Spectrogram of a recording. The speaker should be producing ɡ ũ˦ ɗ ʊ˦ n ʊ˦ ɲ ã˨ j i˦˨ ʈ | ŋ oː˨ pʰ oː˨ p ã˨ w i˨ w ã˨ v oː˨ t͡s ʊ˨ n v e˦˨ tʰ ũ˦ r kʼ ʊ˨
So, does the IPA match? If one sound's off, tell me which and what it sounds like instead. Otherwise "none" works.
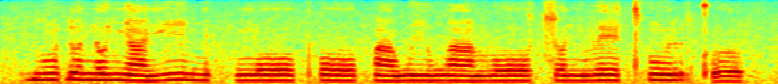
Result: ʈ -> n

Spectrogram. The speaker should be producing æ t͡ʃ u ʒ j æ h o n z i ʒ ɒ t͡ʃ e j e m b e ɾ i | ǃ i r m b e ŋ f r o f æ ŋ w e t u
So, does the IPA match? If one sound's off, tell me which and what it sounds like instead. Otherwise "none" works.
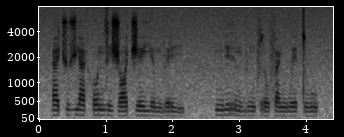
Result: ǃ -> ŋ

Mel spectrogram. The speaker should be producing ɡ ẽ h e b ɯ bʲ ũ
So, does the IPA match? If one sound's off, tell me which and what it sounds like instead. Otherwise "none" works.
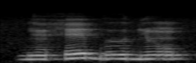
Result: none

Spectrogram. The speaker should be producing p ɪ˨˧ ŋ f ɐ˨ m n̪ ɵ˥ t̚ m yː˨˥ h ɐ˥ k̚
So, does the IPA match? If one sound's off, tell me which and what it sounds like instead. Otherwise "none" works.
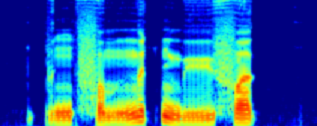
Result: h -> f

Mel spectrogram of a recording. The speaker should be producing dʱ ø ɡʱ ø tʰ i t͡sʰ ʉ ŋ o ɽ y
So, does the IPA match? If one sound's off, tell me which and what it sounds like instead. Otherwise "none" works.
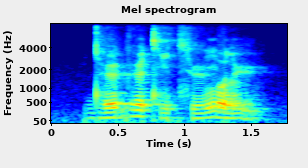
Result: ɽ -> l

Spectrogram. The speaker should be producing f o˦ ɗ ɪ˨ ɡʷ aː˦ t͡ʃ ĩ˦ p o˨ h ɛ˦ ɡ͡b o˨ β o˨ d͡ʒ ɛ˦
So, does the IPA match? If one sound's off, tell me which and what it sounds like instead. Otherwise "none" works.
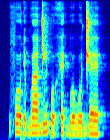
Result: t͡ʃ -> d͡ʒ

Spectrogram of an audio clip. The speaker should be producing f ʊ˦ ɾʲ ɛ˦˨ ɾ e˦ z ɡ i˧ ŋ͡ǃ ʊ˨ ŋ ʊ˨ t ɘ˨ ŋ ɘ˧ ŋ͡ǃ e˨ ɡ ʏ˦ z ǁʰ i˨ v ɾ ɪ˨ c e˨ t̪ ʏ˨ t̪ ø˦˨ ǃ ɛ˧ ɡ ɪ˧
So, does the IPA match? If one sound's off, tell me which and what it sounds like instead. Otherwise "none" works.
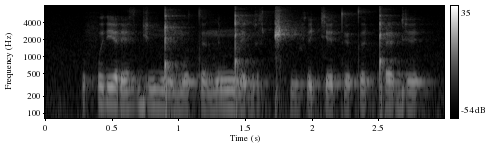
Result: ø˦˨ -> ɘ˦˨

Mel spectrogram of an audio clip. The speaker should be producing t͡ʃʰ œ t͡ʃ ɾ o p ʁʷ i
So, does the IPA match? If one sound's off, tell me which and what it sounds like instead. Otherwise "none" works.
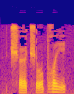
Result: none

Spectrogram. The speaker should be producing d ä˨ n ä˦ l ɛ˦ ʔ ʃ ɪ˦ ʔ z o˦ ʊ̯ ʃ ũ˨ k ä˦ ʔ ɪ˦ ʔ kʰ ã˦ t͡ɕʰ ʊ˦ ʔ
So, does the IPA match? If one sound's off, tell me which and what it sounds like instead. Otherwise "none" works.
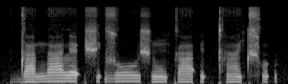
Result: none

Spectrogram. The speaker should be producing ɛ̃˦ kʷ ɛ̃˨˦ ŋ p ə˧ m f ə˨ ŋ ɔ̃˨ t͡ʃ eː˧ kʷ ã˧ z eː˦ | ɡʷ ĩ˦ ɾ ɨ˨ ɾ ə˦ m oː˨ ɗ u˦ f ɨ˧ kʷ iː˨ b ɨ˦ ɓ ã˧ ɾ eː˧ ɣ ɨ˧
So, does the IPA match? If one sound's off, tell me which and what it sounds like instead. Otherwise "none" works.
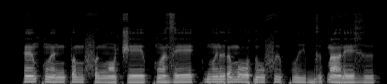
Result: none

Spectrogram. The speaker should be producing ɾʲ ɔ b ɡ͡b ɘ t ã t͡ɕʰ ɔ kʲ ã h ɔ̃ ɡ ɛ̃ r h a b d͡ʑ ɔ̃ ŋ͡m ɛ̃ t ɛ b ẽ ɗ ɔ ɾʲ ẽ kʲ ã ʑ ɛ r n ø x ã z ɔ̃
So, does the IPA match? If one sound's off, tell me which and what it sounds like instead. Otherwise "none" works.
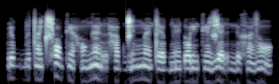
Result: none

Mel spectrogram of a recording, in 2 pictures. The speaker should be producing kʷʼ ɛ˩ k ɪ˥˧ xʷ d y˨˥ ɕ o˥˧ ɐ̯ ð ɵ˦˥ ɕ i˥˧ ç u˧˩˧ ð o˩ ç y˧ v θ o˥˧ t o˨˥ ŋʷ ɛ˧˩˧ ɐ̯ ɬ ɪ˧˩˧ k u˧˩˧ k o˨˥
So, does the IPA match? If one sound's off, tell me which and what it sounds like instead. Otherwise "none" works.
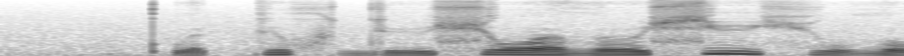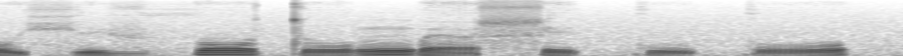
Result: none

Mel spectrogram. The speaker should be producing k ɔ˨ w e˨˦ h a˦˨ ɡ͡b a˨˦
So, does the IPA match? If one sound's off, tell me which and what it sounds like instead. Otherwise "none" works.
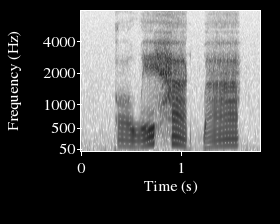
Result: none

